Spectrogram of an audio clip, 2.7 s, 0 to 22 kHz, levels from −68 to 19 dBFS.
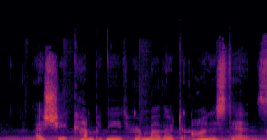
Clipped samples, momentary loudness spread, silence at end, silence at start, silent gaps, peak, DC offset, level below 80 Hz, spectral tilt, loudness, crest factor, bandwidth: under 0.1%; 5 LU; 0 s; 0 s; none; -6 dBFS; under 0.1%; -44 dBFS; -4.5 dB/octave; -21 LUFS; 16 dB; 17 kHz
